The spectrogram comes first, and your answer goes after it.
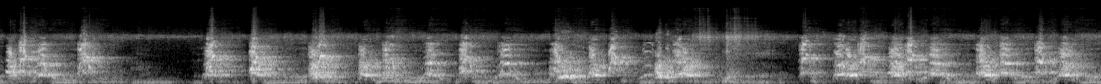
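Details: A Boerboel, the South African Mastiff, one of two dogs in Egypt, barks continuously and forcefully, with barks coming in quick runs and two short pauses.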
